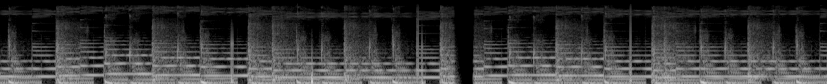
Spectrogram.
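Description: At 2.31 to 2.34 s a loud pop sits on top of the sound, peaking roughly 15 dB above it while the audio continues underneath. The same single pop recurs at 3.12 to 3.15 s, then as a double pop between 4.17 and 4.25 s, and once more at 6.30 to 6.33 s. Each is a sharp transient, most likely from a voltage step or pulse such as static, a connector or a driver glitch entering the chain.

At 4.53 to 4.75 s comes a call audio freeze. The last sound is stretched into a fading buzz for about 200 ms, including roughly 80 ms of near-silence, and then the audio resumes exactly where it stopped. Nothing is lost, but everything after this point runs about 200 ms late. The likely cause is delayed packets draining the jitter buffer, which fills the gap until delivery recovers.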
